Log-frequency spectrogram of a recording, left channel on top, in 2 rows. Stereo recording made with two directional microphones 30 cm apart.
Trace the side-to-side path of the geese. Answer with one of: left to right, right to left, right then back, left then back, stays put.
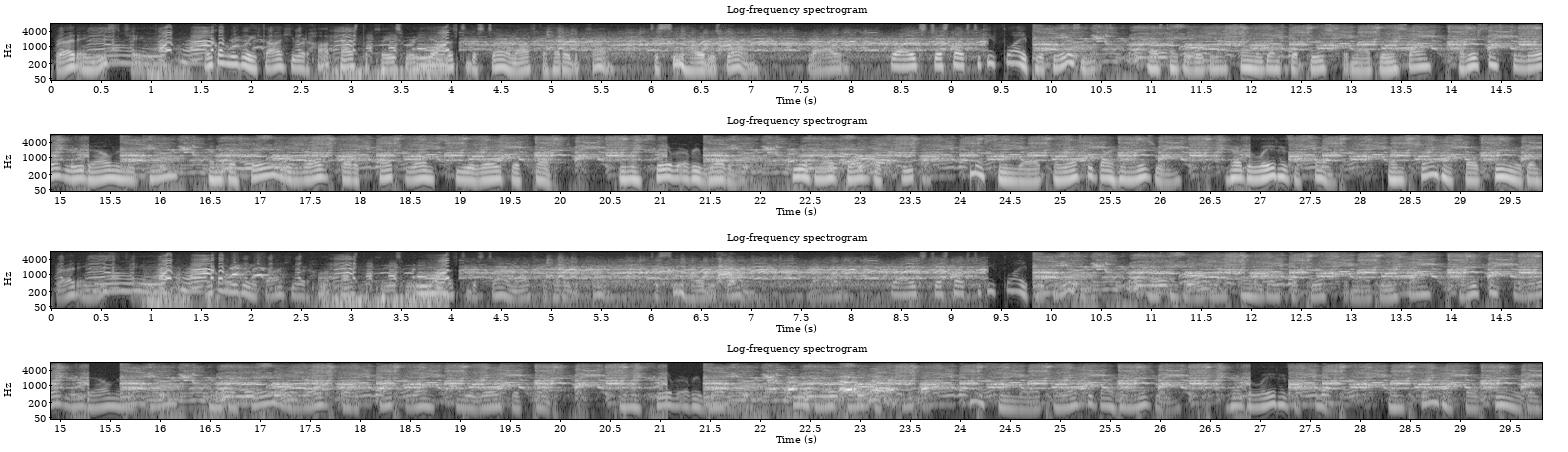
stays put.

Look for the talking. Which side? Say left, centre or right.
left.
